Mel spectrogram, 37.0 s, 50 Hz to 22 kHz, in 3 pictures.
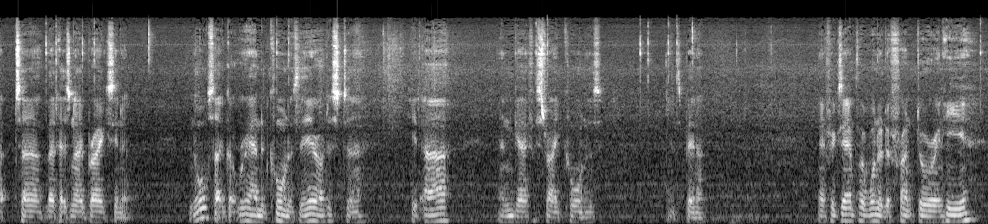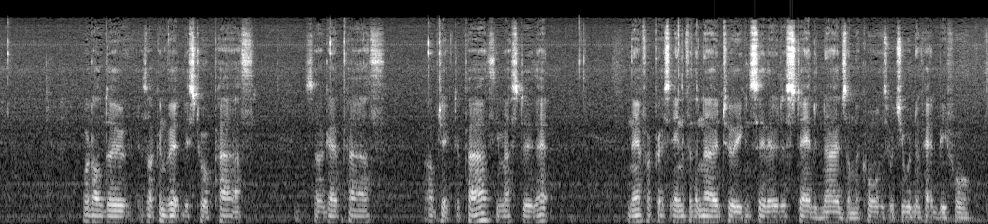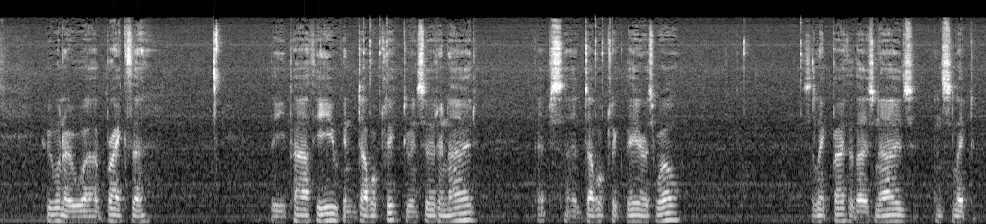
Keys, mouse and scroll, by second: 0.6 click, 3.4 click, 5.3 r, 6.7 click, 8.5 click, 12.2 click, 16.5 click, 20.8 n, 29.2 click, 29.4 double click, 32.0 click, 32.2 double click, 34.0 click.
